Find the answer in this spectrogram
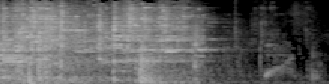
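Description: Glass shattering: a loud smash with crashing and tinkling that fades away over about a second and a half.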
